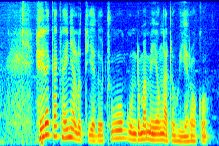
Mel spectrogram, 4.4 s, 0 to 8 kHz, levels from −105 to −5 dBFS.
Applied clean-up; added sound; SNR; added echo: none; none; none; none.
